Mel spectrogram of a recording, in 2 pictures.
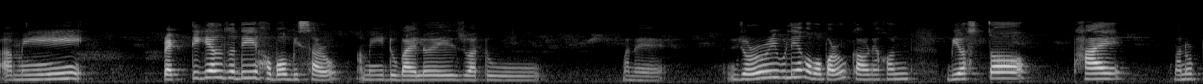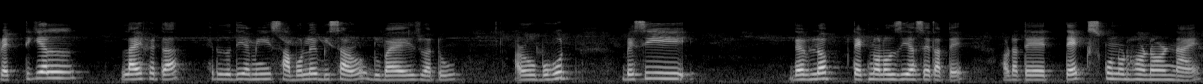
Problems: background sounds at intervals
